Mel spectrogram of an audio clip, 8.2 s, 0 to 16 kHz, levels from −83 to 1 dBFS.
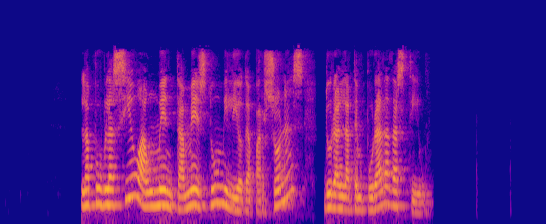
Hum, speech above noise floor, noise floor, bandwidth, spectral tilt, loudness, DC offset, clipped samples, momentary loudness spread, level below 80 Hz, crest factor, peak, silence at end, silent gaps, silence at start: none; over 71 dB; under -90 dBFS; 8.4 kHz; -3.5 dB/octave; -19 LUFS; under 0.1%; under 0.1%; 10 LU; -62 dBFS; 20 dB; -2 dBFS; 1.75 s; none; 1.2 s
